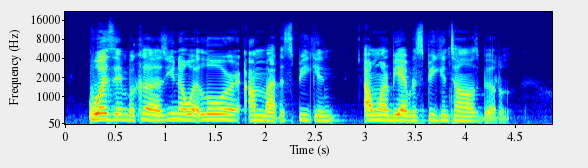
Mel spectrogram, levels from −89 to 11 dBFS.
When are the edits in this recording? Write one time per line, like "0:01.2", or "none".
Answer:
none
